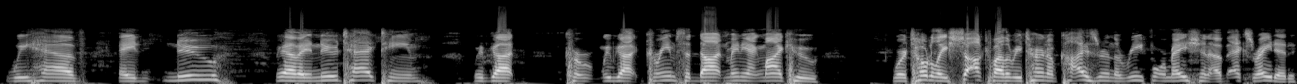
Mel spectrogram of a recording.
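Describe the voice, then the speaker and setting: A man announcing wrestling on a small online radio show. His voice is high and crisp, and the sound is very dry and close. He talks through a worn-out, hoarse throat after hours of screaming. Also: no echo, dull audio. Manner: excited shouting calls, then rambling wrap-up talk.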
